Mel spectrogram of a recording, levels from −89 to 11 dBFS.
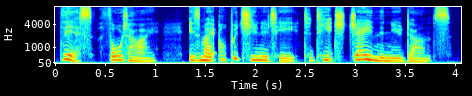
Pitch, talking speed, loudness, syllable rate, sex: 200 Hz, 175 wpm, -18 LUFS, 4.9 syllables/s, female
